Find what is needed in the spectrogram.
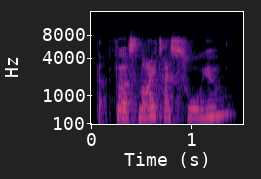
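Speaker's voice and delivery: high, eager question; begging. A narrator's reading. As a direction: plead urgently to be told. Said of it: "he begged".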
